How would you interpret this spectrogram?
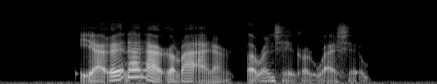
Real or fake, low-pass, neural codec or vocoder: fake; 7.2 kHz; autoencoder, 22.05 kHz, a latent of 192 numbers a frame, VITS, trained on many speakers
